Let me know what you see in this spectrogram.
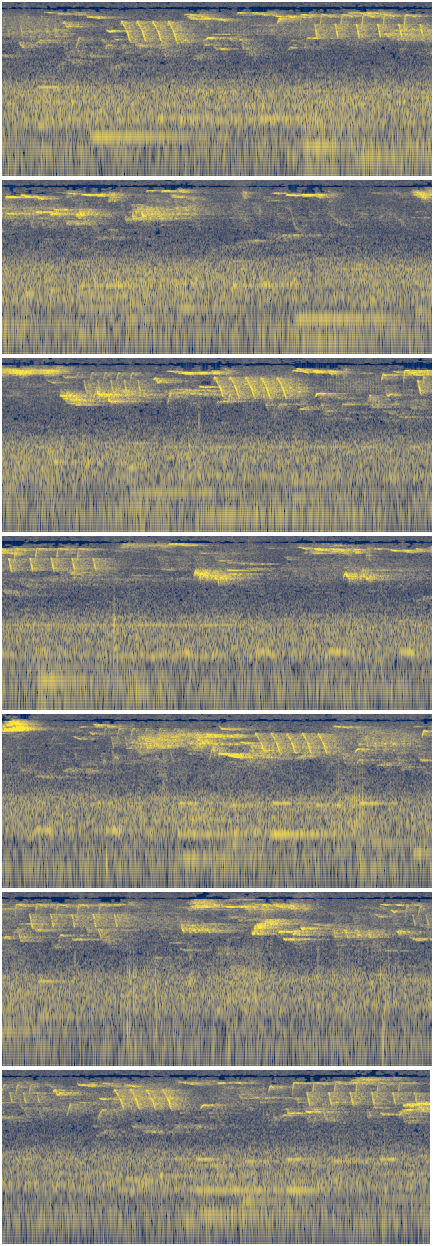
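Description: Small birds chirping and trilling continuously over a steady background hiss, with one brief sharp click just past halfway.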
